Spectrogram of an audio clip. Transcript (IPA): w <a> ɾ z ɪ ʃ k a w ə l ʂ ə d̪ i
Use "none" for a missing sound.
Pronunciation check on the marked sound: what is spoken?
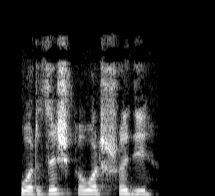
a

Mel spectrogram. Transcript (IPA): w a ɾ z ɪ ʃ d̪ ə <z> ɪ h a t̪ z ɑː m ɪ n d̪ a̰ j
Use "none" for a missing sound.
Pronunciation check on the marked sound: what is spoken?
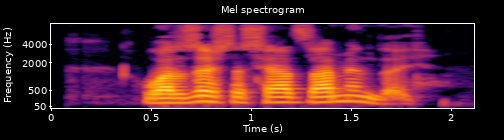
s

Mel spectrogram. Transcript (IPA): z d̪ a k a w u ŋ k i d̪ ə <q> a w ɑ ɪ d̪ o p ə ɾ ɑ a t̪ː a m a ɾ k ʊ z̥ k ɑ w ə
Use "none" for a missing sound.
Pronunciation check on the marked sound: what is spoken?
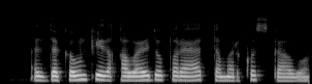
q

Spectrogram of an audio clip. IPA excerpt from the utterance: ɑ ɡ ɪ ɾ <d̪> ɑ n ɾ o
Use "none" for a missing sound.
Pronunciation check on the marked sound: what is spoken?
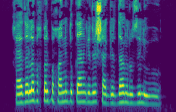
d̪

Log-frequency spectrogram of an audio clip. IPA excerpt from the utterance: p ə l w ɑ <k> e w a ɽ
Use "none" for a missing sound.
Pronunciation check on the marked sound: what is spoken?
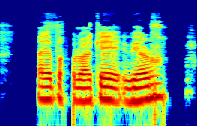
k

